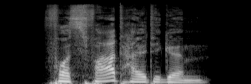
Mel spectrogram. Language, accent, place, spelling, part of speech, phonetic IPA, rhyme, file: German, Germany, Berlin, phosphathaltigem, adjective, [fɔsˈfaːtˌhaltɪɡəm], -aːthaltɪɡəm, De-phosphathaltigem.ogg
- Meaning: strong dative masculine/neuter singular of phosphathaltig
